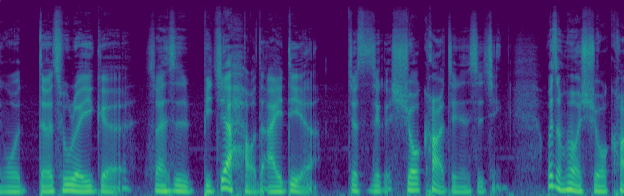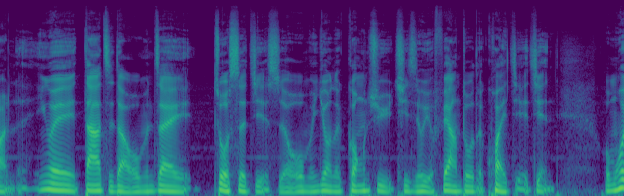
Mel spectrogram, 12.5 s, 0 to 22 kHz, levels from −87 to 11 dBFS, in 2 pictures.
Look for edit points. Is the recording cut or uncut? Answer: uncut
